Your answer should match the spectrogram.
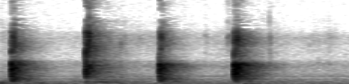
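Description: Four sharp claps, evenly spaced about half a second apart, each trailing off in a short echo.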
